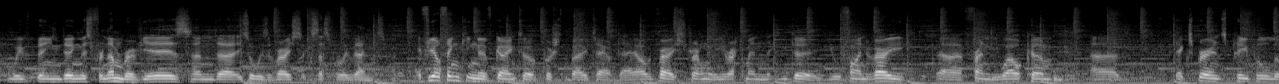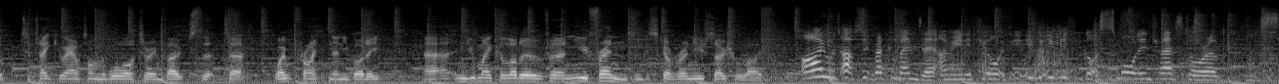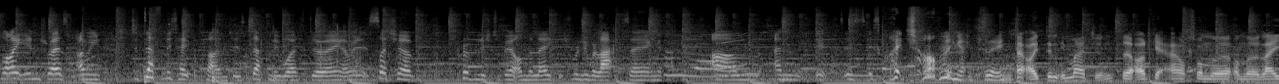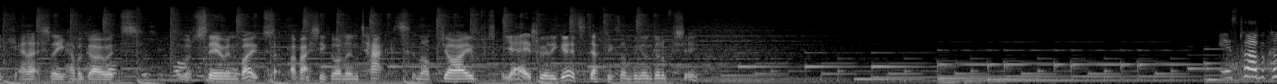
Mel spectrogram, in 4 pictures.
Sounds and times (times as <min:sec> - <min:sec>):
Music: 0:00.0 - 0:51.1.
